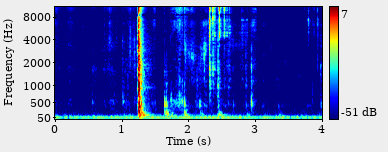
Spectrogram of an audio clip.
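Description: Sheet of paper being shifted and smoothed by hand on a paper trimmer, with one sharp click about a second in, then a few soft taps and rustles.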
